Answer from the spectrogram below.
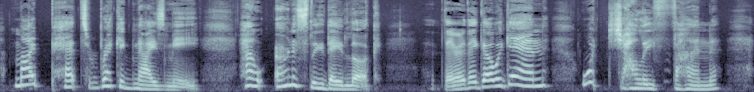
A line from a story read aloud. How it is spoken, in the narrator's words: he laughed outright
